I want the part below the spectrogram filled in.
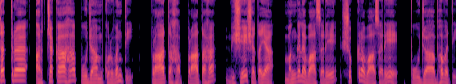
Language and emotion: Sanskrit, neutral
